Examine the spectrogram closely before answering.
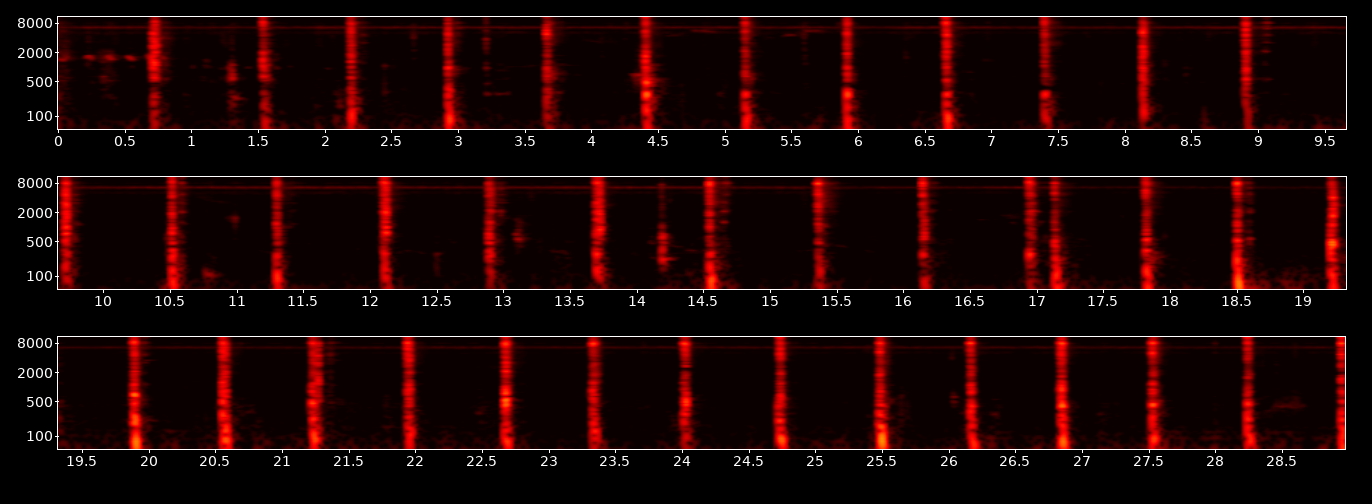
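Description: A metal-bladed hoe chopping into dry, lumpy soil with steady, evenly paced strikes, a little more than one a second. A steady high-pitched buzz runs behind it.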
